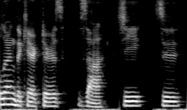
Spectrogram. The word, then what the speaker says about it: ず: Su with the dakten is pronounced zu.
